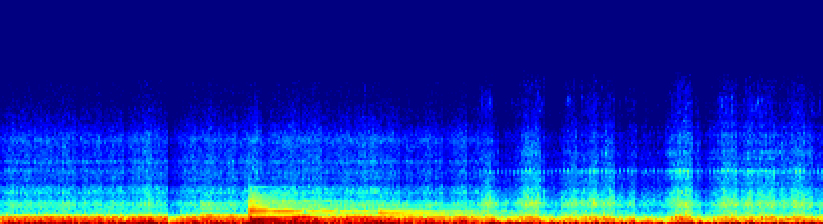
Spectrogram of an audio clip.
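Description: A motorcycle engine rumbles steadily at speed.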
